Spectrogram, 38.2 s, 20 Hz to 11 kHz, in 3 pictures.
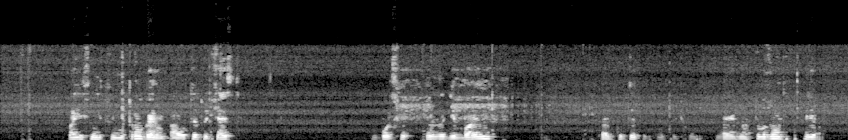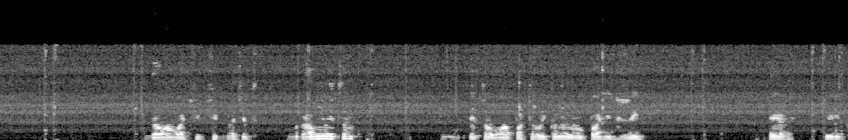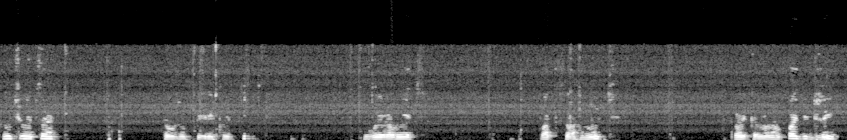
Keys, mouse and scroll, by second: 1.7 KP_3, 3.0 r, 7.2 middle click, 8.7 click, 9.8 KP_3, 11.6 r, 14.6 click, 15.7 r, 18.1 middle click, 19.3 click, 20.3 KP_3, 21.6 g, 23.8 r, 25.1-26.2 middle drag, 28.5 middle click, 29.6 r, 31.0-32.6 middle drag, 32.8 r, 34.6 middle click, 36.2 KP_3, 37.6 g.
